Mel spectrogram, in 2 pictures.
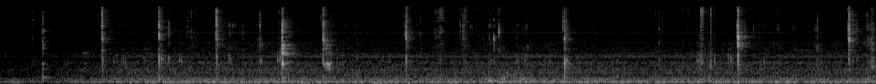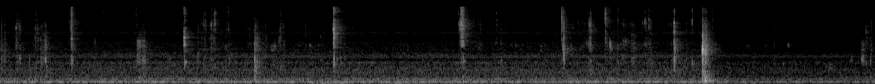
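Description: A person chewing and eating smoked chicken close to the microphone: irregular wet mouth clicks and smacks, over a steady low hum.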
